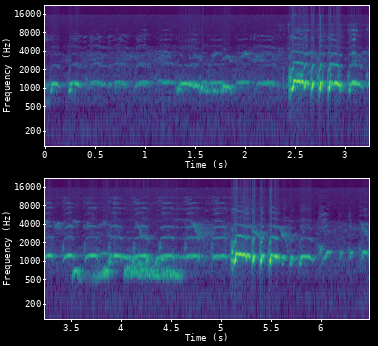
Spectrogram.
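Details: Local zebra doves in a lure recording meant to set other doves calling: several birds overlap in rolling, pulsed cooing phrases, with lower bubbling coos midway and bursts of sharper stuttered notes at about two and five seconds.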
